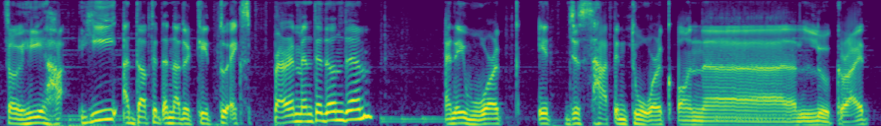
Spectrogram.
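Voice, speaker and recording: A streamer reacts live to a game's story, a man with a lowish voice and lively intonation who speaks unhurriedly. Over the game music he reads on-screen text aloud and tosses in slangy, casual asides.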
